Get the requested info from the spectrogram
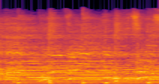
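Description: Live rock band playing: electric guitar and bass over a drum kit keeping a steady beat of about two hits a second.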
